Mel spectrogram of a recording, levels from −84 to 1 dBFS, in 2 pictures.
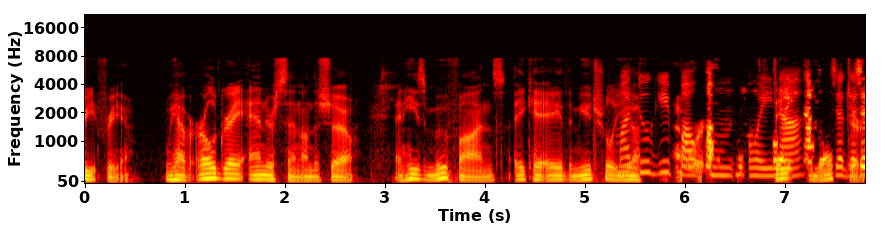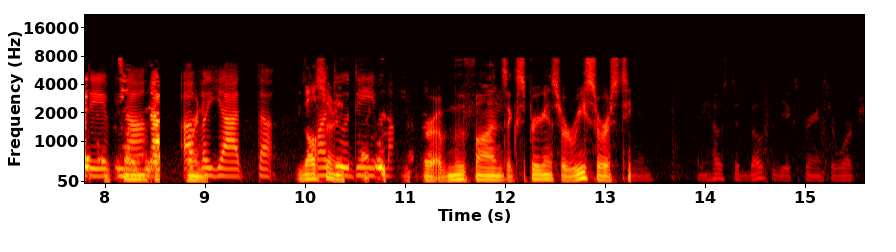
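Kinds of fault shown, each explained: Speech suppressed in double talk: While both sides talk, the speech is pushed down, by as much as about 40 dB in places, likely because the echo canceller couldn't separate talker from echo.
Echo leak: A delayed copy of the speech returns, mostly about 242 ms late and near speech level, likely loudspeaker echo the canceller didn't fully remove.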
